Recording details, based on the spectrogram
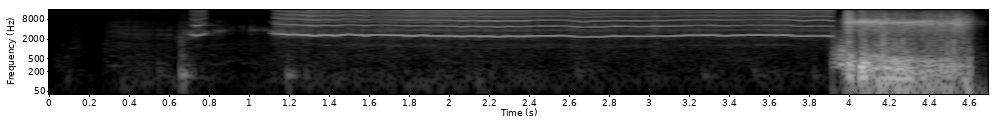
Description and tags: A combination of sounds from this site. Ballon squeak then the air escaping in a hurry. Used for an animation of a balloon flying around the screen then exiting in a hurry.
deflating, balloon, escaping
